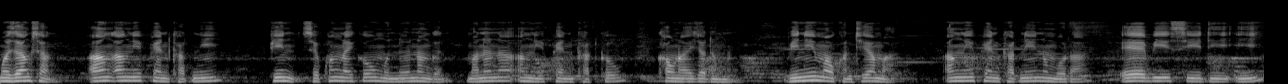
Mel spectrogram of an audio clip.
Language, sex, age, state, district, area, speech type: Bodo, male, 30-45, Assam, Kokrajhar, rural, read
